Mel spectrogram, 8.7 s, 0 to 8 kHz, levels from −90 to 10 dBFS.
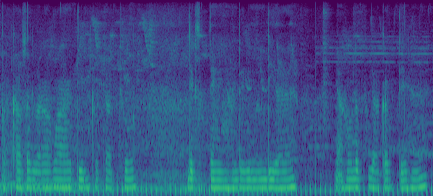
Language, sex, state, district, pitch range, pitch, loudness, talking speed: Hindi, male, Bihar, Araria, 120-130 Hz, 125 Hz, -29 LUFS, 130 wpm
